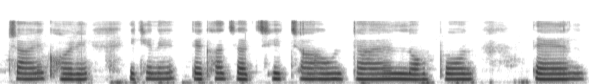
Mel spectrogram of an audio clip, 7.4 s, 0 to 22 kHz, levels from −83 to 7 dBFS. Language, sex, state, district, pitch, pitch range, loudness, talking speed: Bengali, female, West Bengal, Purulia, 255 Hz, 250-265 Hz, -18 LUFS, 80 wpm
